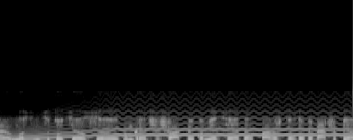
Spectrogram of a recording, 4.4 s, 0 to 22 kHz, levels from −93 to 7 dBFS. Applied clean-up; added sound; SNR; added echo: none; Musical instrument; 8 dB; none.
